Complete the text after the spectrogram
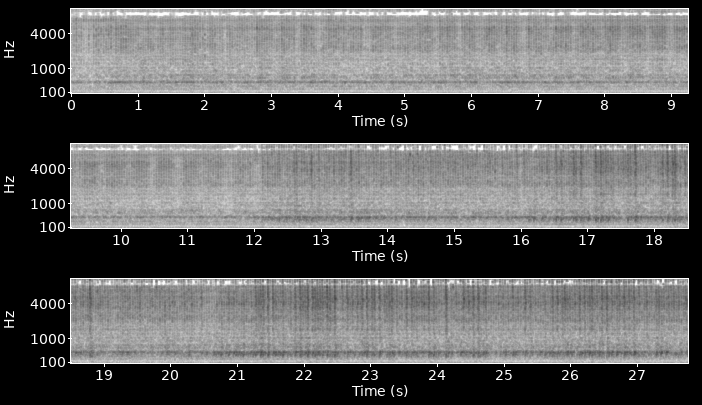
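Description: A cutting tool scrapes against spinning wood, growing louder.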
